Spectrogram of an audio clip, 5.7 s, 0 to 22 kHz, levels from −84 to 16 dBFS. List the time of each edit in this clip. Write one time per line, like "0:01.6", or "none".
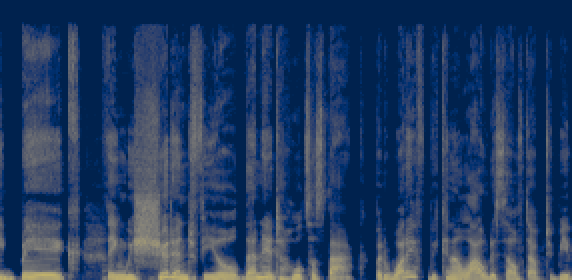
0:01.0
0:04.2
